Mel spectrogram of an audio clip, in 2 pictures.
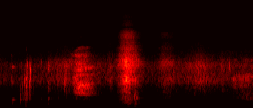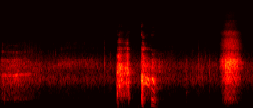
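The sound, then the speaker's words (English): Raspy asthmatic wheezing breaths interrupted by several sharp coughs and throat-clearing bursts, coming in irregular fits over about ten seconds with no talking. “Some of that asthma.”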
